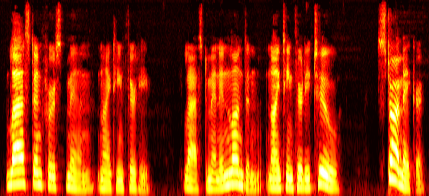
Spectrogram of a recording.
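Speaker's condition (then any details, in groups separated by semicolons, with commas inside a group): No condition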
